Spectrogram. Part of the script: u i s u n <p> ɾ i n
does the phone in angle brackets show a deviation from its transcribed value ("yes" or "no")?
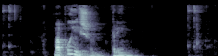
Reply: no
